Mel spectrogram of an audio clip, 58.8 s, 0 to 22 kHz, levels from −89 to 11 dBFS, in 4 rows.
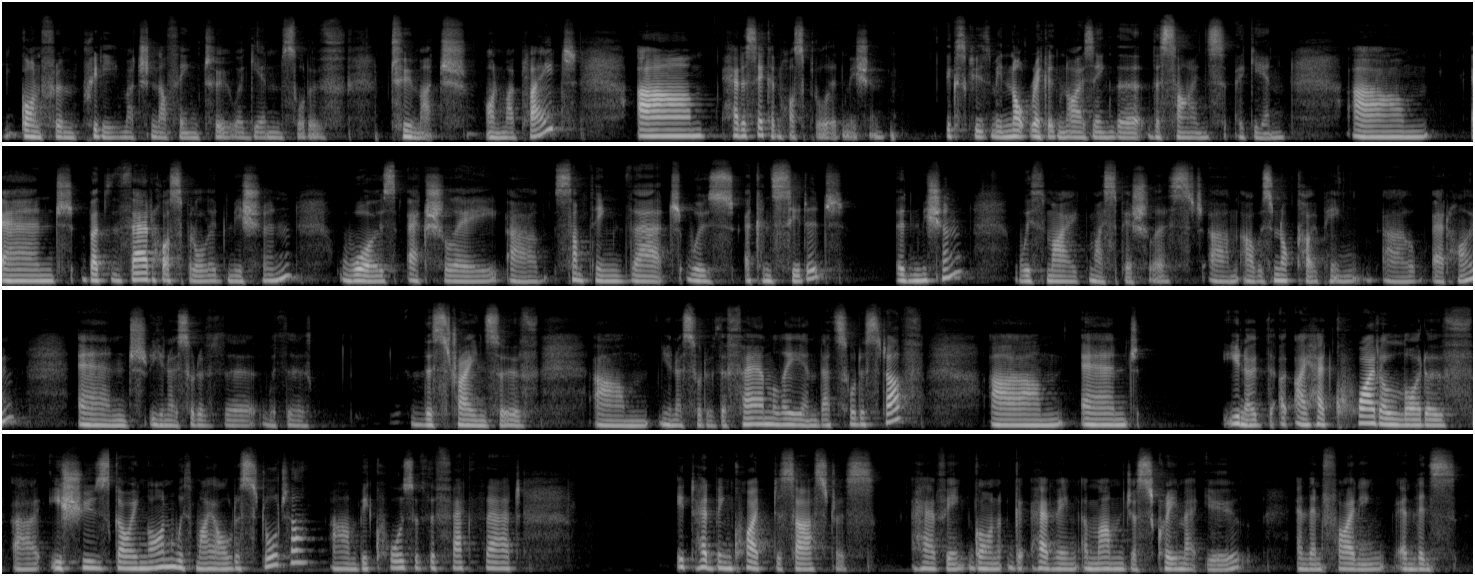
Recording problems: none

